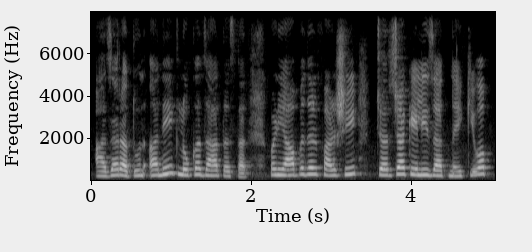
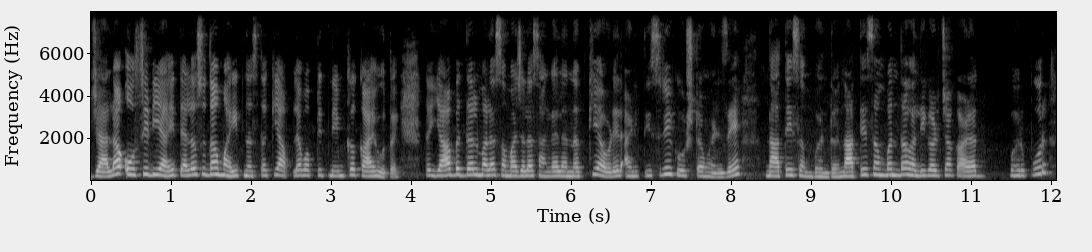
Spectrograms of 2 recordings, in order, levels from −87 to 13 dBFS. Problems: none marked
